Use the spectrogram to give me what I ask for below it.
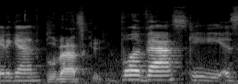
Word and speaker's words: Blavatsky: I can see what wait say it again Blavatsky Blavatsky is saying by that because it does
